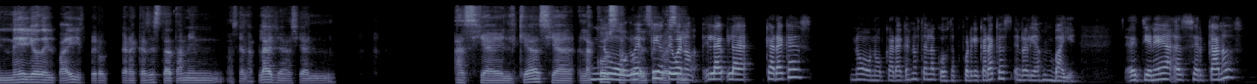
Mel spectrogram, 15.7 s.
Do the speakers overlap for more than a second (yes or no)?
yes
